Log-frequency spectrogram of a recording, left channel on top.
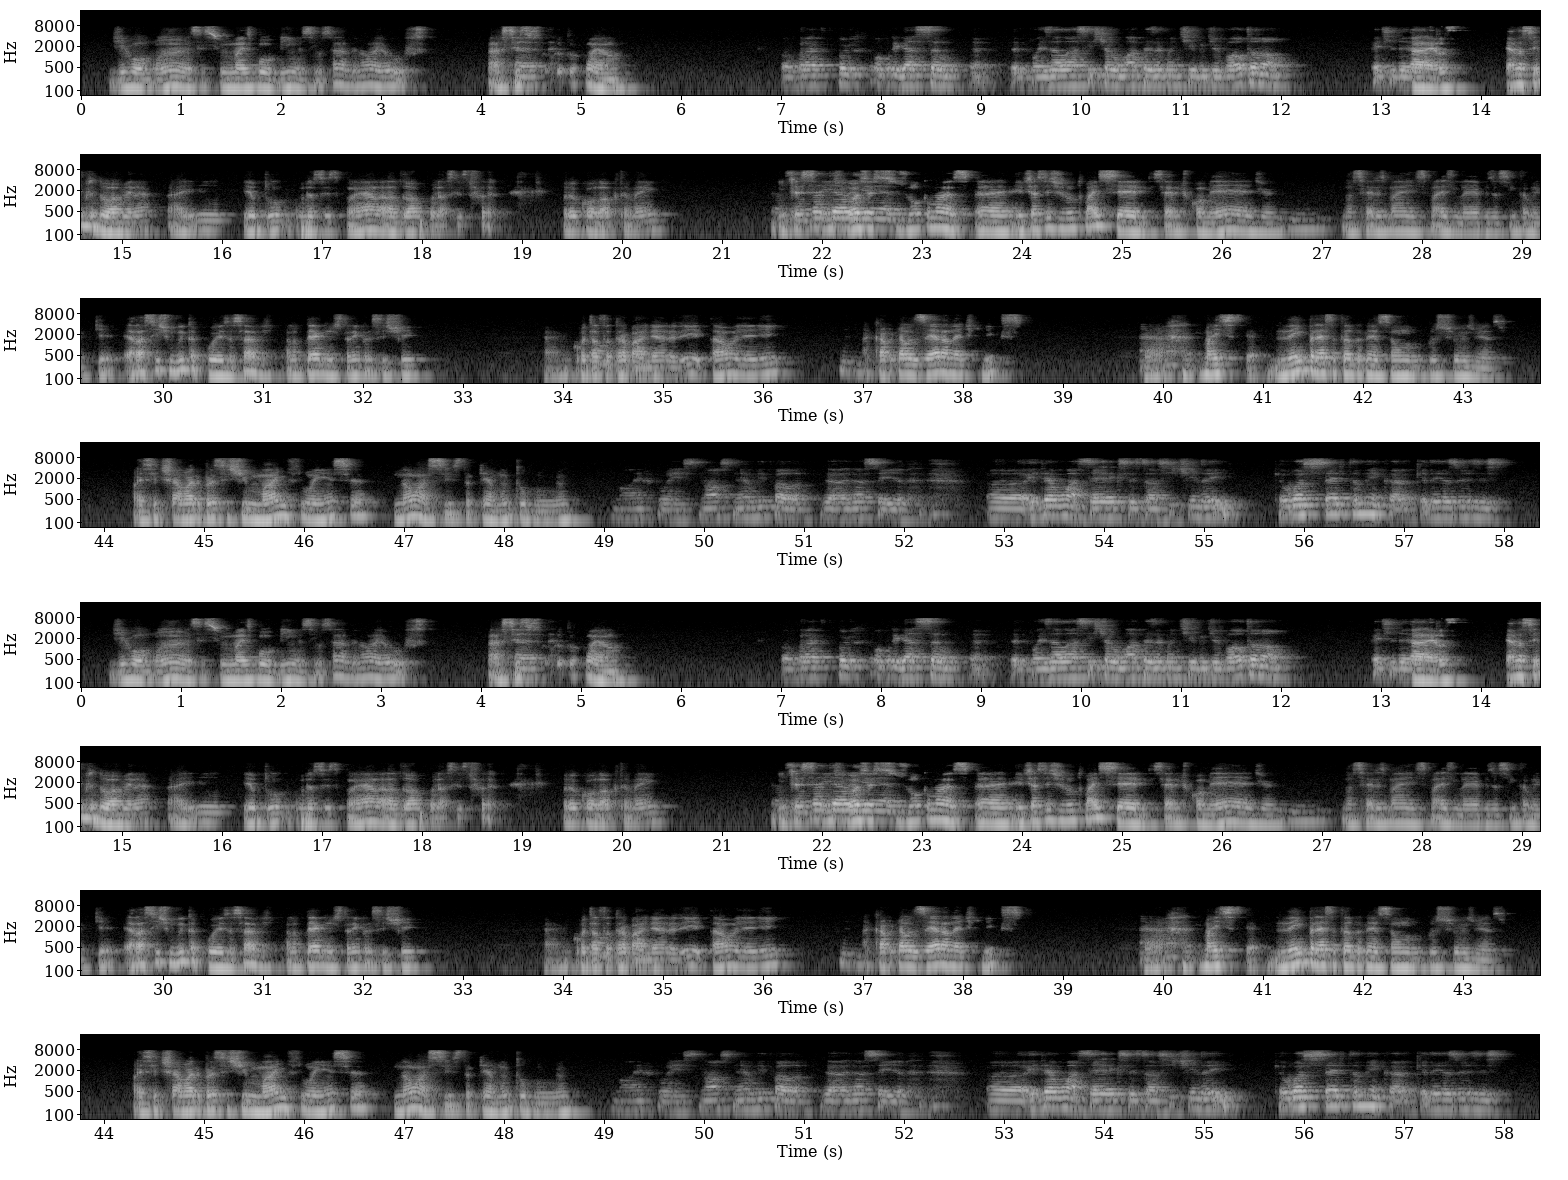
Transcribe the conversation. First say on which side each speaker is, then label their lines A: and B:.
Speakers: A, in the centre; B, on the left.
A: de romance, esses filmes mais bobinhos, assim, sabe? Não, eu assisto
B: é,
A: só que eu tô com ela.
B: só pra, por obrigação. É. Depois ela assiste alguma coisa contigo de volta ou não? Fica te devendo.
A: Ah, ela, ela sempre dorme, né? Aí eu durmo quando eu assisto com ela, ela dorme quando eu assisto, <laughs> quando eu coloco também.
B: É
A: A gente,
B: só
A: ass-
B: pra
A: a
B: ter
A: gente
B: alguém
A: gosta de assistir
B: ali.
A: junto umas. é, a gente assiste junto mais série, série de comédia,
B: Uhum,
A: umas séries mais, mais leves, assim também, porque ela assiste muita coisa, sabe? Ela pega uns trem para
B: uhum.
A: assistir enquanto
B: Não,
A: ela tá trabalhando
B: inter...
A: ali e tal, e aí
B: uhum.
A: acaba que ela zera a Netflix,
B: Ah,
A: <laughs>
B: tá.
A: mas nem presta tanta atenção no- nos filmes mesmo. Mas se te chamarem para assistir Má Influência, não assista, porque é muito ruim, né?
B: Má influência. Nossa, nem ouvi falar. Já, já sei, já. Ah, e tem alguma série que vocês estão assistindo aí? Que eu gosto de série também, cara, porque daí às vezes,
